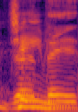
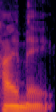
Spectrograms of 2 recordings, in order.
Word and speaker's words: Jaime: who plays Jaime Reyes in the Blue Beetle. – Jamie? – From Cobra Kai. Yeah, Jamie. – They kept saying that, and he's like, it's Jaime. – Jaime, yeah.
